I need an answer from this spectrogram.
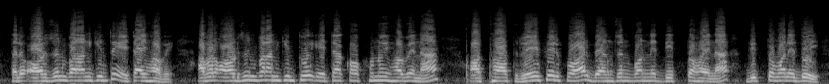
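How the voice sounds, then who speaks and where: A man with a fairly high voice teaches an exam-prep class. He fires off questions to his students and answers them himself, with English words slipped in. The recording is dry and close, with no room sound. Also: no echo, poor audio. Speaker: admission coaching teacher. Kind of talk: online exam-prep lecture.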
